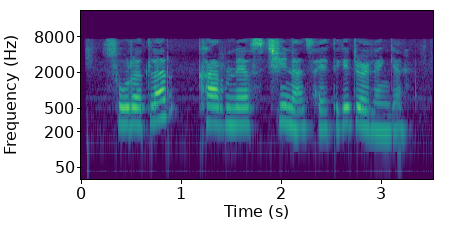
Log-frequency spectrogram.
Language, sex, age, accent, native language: Uzbek, female, 19-29, Qashqadaryo, Uzbek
